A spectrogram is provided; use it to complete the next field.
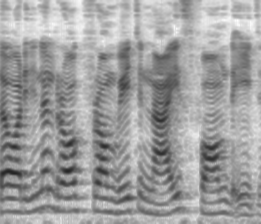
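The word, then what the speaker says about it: gneiss: The original rock from which nice formed is, nice एक rock का नाम है, यहाँ पे जी साइलेंट है, तो नाइस नाम का जो रॉक है उसका फॉर्मेशन किस रॉक से होता है?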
